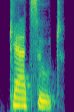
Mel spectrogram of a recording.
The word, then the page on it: catsuit: Indian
